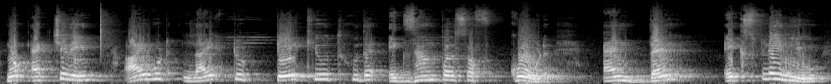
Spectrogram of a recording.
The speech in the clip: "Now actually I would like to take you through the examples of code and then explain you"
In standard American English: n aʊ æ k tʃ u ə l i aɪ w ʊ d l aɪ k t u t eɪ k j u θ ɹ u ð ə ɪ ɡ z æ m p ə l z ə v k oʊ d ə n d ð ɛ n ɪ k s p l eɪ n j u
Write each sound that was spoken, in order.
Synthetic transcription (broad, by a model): n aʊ æ k tʃ u ə l i aɪ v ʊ d l aɪ k t u t eɪ k j u t ɹ u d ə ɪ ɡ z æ m p ə l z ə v k oʊ d ə n d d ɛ n ɪ k s p l eɪ n j u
